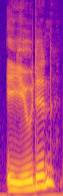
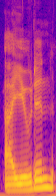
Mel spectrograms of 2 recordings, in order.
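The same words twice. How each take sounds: First: Eiyuden starting with "ee", as ee-YOO-din; first tentative pronunciation. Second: Eiyuden starting with "eye", as eye-YOO-den; corrected pronunciation. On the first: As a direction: say Eiyuden questioningly with an opening "ee" sound. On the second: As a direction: say Eiyuden with an opening "eye" sound. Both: Shown as a demonstration. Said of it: "That's how you say it".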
